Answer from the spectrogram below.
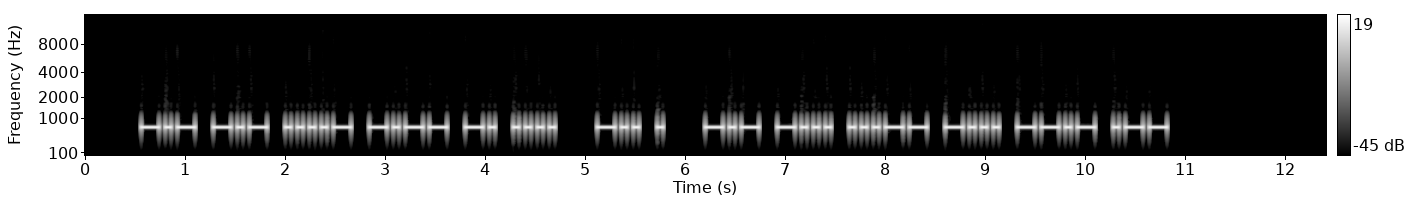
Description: Morse code, heard as a keyed tone, about 20 wpm, 700 Hz. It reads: KK4YNH DE KB3BQW
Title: USA Callsign DE Callsign - 6 Characters - 20wpm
